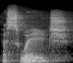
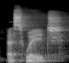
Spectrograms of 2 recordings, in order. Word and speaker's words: assuage: dyspeptic our fourth and final word today is ass wage ass wage that is spelled a SS you a GE ass wage now ass wait quite simply means to make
